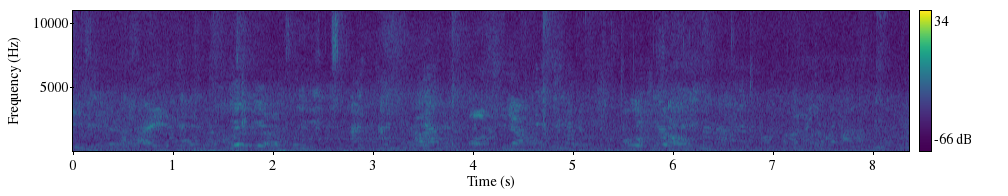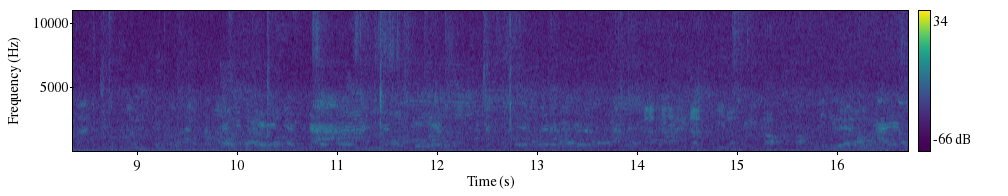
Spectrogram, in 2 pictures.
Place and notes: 西雅里, Hsinchu City - A lot of old people in the park
old people playing chess, A lot of old people in the park, fighter, traffic sound, birds sound, Binaural recordings, Sony PCM D100+ Soundman OKM II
